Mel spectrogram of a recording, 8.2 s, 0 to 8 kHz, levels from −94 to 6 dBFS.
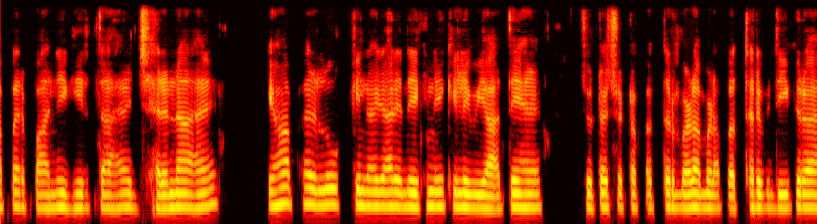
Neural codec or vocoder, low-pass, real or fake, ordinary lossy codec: codec, 16 kHz, 4.8 kbps, FACodec; 7.2 kHz; fake; none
